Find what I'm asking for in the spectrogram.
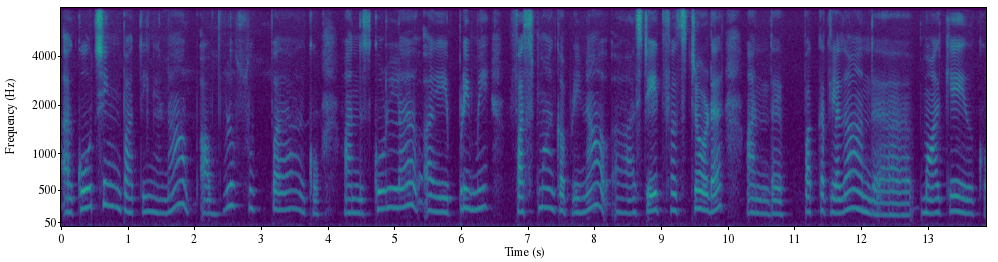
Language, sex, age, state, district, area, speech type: Tamil, female, 45-60, Tamil Nadu, Tiruvarur, rural, spontaneous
